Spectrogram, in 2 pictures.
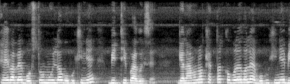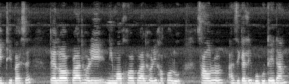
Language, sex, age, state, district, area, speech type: Assamese, female, 18-30, Assam, Golaghat, urban, spontaneous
